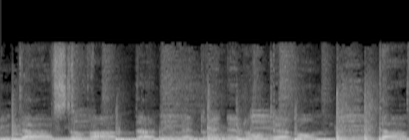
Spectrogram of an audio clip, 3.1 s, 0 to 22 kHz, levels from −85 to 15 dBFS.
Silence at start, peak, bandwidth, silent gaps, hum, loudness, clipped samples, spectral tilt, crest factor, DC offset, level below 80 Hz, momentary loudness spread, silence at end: 0 s; 0 dBFS; 15.5 kHz; none; none; -15 LUFS; under 0.1%; -6 dB/octave; 14 dB; under 0.1%; -20 dBFS; 2 LU; 0 s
